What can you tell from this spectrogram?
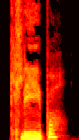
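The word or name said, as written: klæber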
